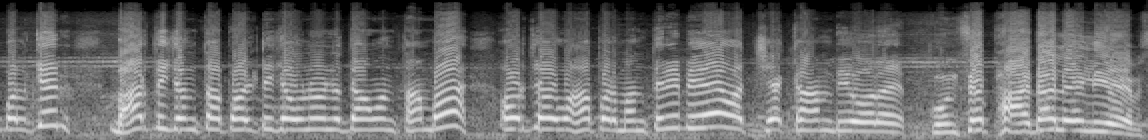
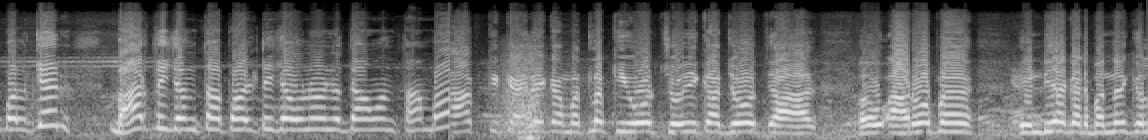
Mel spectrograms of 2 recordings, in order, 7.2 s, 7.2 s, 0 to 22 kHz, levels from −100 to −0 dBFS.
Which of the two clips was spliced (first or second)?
second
